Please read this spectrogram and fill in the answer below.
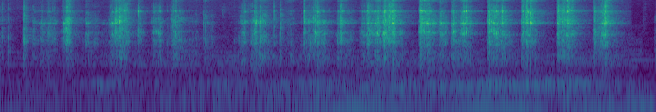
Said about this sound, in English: One of the things that I didn't like about this design is the scratchy sound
